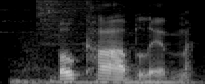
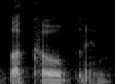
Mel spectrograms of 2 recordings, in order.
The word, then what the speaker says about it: Bokoblin: Bokoblim. Oh, somebody says an M at the end. Okay. Bokoblin. It's interesting reading pronunciations out.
